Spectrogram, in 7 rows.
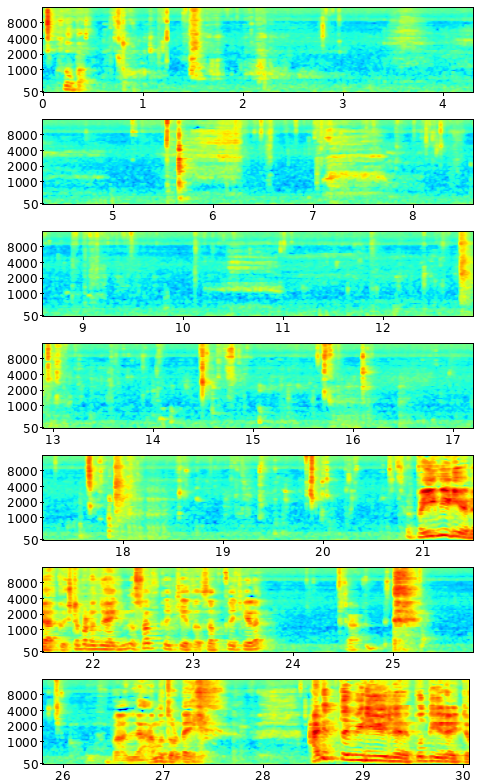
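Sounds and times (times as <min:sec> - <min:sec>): man chewing food: 0:00.0 - 0:20.9, 0:24.0 - 0:26.3.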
